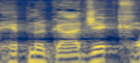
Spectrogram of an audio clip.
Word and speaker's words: hypnagogic: Shirley, your topic here is, I'm not sure how to pronounce this word, hypnagogic, yes.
